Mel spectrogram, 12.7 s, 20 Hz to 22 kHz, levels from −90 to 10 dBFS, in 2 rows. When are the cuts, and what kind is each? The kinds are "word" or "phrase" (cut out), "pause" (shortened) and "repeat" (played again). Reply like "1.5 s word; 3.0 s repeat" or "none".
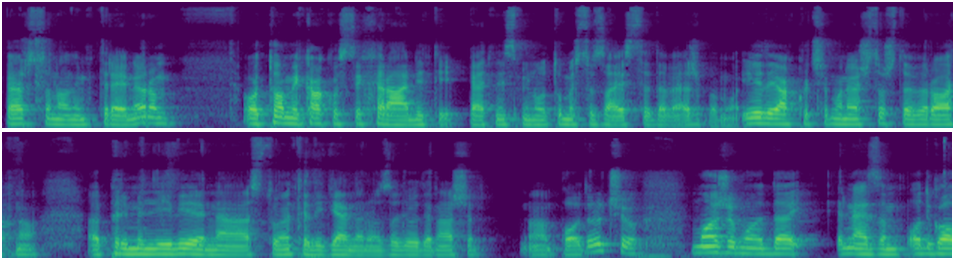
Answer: none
